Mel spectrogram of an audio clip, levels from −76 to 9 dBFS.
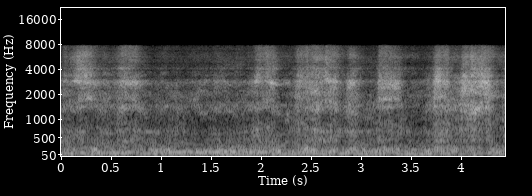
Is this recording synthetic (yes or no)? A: yes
